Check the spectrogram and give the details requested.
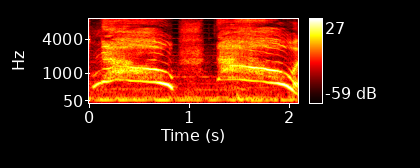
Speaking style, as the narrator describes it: Piper screams

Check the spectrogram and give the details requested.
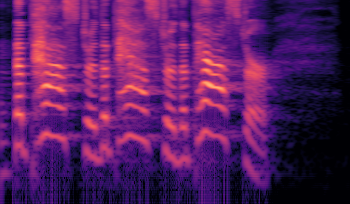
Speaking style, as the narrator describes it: the audience just kept shouting

